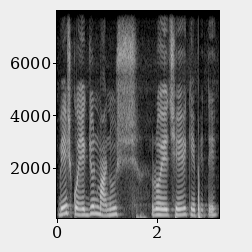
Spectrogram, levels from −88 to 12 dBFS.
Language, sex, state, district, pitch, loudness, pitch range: Bengali, female, West Bengal, Alipurduar, 225 Hz, -14 LUFS, 215-240 Hz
